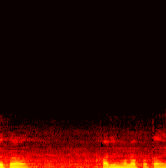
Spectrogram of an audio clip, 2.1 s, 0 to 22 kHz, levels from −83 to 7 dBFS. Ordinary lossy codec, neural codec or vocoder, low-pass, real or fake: AAC, 32 kbps; codec, 16 kHz, 4 kbps, FunCodec, trained on LibriTTS, 50 frames a second; 7.2 kHz; fake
